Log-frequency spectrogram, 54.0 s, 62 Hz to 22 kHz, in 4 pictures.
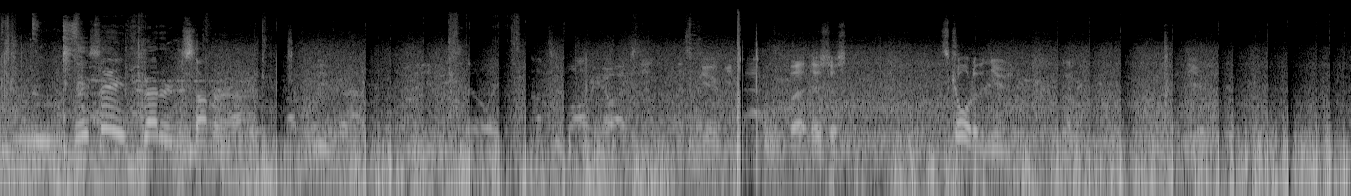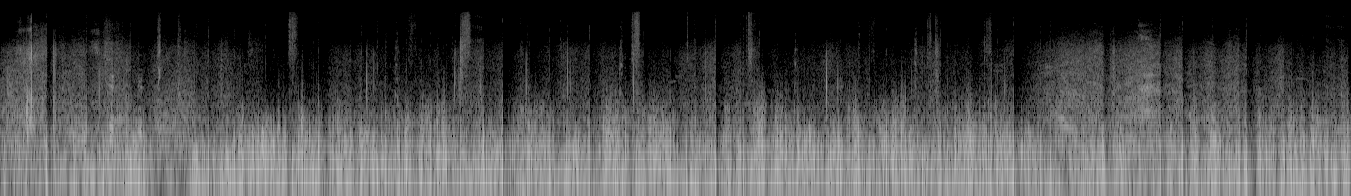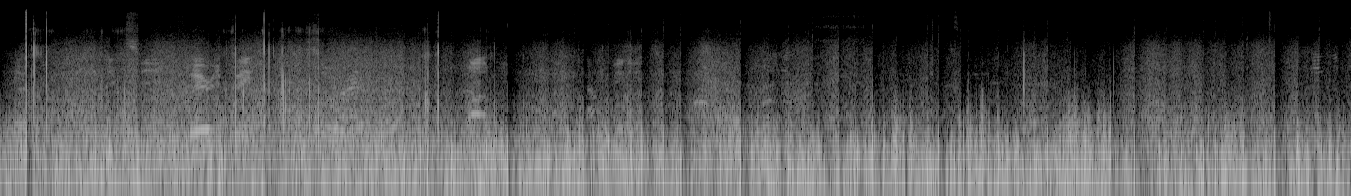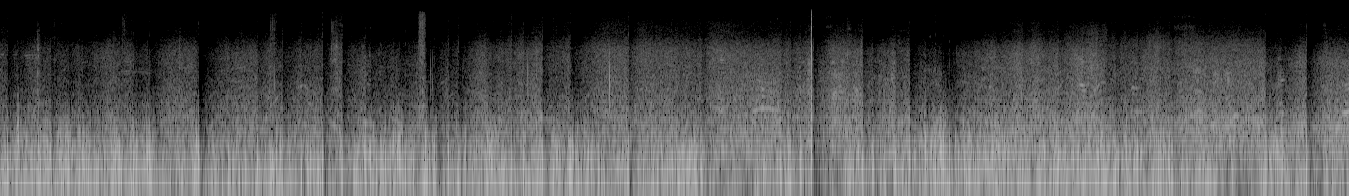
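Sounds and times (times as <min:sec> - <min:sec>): ocean surf: 0:00.0 - 0:54.0
wind buffeting microphone: 0:00.0 - 0:54.0.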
